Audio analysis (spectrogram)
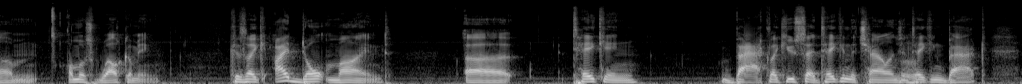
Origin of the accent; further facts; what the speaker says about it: Florida, United States; I grew up in Tallahassee or in Tampa.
